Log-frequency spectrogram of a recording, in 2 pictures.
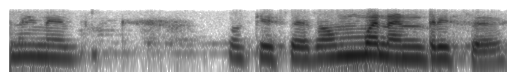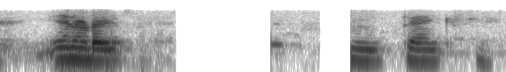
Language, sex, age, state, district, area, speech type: Tamil, female, 18-30, Tamil Nadu, Kallakurichi, rural, conversation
